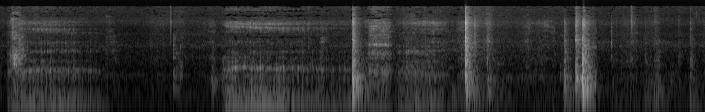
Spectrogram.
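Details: Labrador Retriever named Simba, a pet refusing to eat its food indoors, gives low rumbling grumbles in two long stretches, followed by several sharp knocks and clicks, with a man's voice nearby.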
